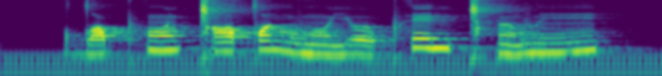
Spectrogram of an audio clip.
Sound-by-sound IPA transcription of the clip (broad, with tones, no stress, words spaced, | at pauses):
dˤœ˩˥ pʰõ˧˥lɡ͡ǀa˦˨ tˤə˦˨ŋvõ˨jɤ˨˩˦ pʰe˥ŋǀʰə̃˨˩˦vĩ˧˥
